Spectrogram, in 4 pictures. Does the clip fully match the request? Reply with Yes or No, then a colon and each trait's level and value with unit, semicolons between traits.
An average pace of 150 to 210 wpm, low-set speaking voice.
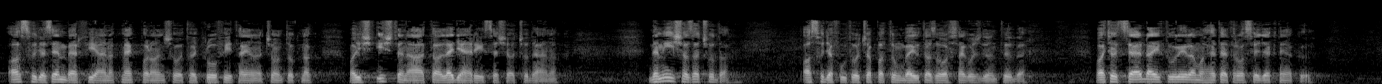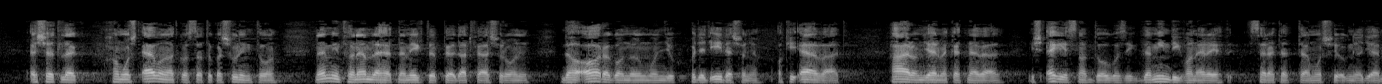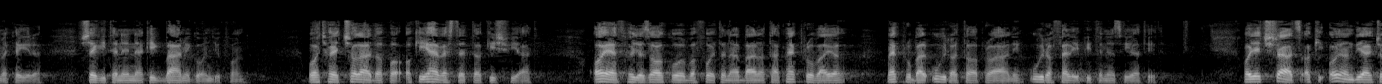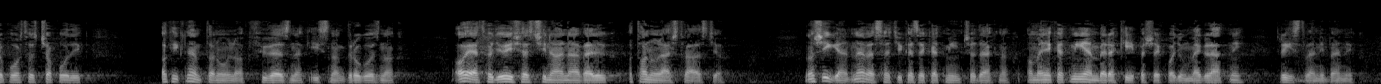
Yes: fast, 155 wpm; low, 100 Hz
